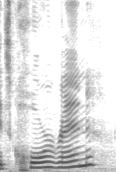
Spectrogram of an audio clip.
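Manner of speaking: Corin said slowly, unsure, with a questioning rising tune.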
